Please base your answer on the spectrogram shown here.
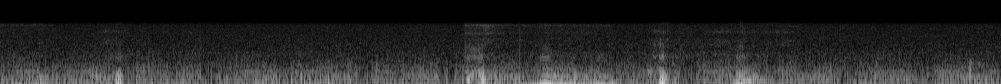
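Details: A Siberian Husky asleep and snoring much like a person. A steady deep rumble with rasping peaks near the middle and later, irregular and without clear breaths between.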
